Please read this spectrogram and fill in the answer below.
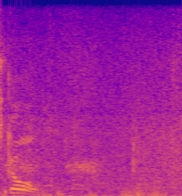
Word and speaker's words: Galle: Apparently, I've asked the locals and uh the English pronunciation of it is Gore.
